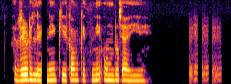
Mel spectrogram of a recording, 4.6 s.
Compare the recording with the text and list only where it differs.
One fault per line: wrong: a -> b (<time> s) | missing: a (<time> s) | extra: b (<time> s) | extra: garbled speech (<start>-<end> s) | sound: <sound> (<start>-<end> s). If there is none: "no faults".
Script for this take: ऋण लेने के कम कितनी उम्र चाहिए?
sound: dropout (0.8-0.9 s)
sound: laugh (3.8-4.4 s)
